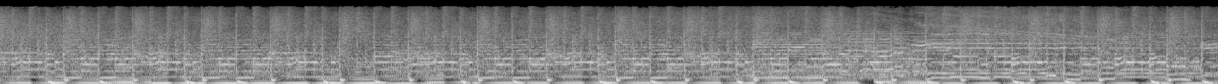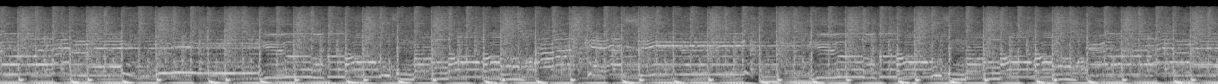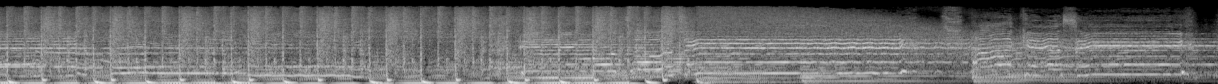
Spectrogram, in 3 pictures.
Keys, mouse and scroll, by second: 6.2 KP_8, 6.4 KP_0, 7.2 Return, 8.0 click, 8.3 KP_0, 8.7 click, 9.2 KP_0, 10.1 click, 11.4 KP_0, 11.8 click, 12.7 KP_3, 13.2 KP_0, 14.0 click, 14.9 KP_5, 15.2 KP_0, 15.9 Return, 17.3-19.6 drag, 20.1 KP_7, 20.4 KP_0, 20.9 Return, 22.5 click, 23.1 KP_7, 23.3 KP_5, 23.6 KP_0, 23.9 Return, 25.4 click, 31.4-33.4 typing, 34.3-36.1 drag.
